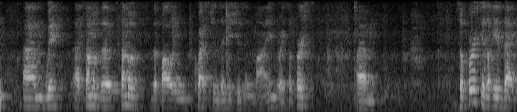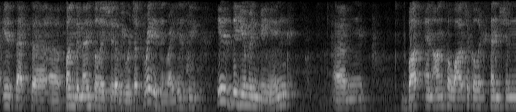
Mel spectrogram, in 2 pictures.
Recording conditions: large echoing room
